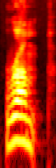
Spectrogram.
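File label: "rump", English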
